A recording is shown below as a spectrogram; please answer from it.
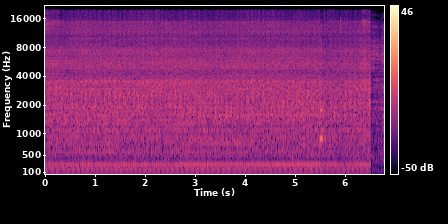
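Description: John Deere 1025R compact tractor engine idling nearby, a steady low diesel rumble with an even drone that holds constant for several seconds before dropping off at the end.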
